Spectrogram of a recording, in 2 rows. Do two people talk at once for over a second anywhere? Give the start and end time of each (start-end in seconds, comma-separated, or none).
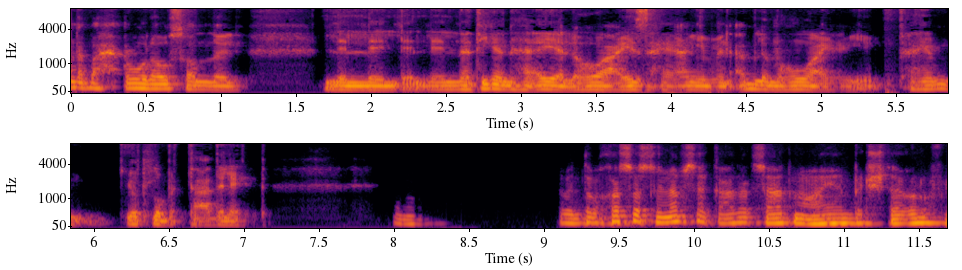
none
